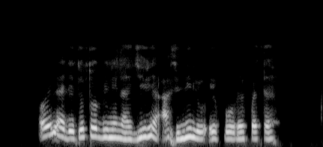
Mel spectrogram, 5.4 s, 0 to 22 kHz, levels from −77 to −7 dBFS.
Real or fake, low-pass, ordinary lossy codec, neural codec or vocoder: fake; 7.2 kHz; none; codec, 16 kHz, 4 kbps, FreqCodec, smaller model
